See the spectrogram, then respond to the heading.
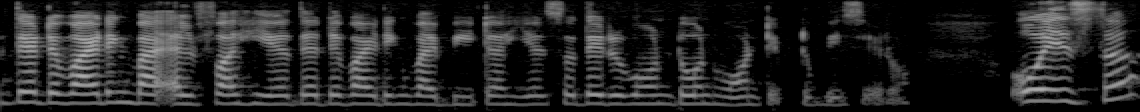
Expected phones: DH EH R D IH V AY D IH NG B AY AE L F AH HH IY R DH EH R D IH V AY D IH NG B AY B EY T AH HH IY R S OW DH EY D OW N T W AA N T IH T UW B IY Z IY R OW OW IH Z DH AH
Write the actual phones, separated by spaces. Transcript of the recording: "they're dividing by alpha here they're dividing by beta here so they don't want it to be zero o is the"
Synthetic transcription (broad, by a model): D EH R D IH V AY D IH NG B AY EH L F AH HH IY R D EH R D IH V AY D IH NG B AY B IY T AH HH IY R S OW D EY D OW N T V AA N T IH T UW B IY Z IY R OW OW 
